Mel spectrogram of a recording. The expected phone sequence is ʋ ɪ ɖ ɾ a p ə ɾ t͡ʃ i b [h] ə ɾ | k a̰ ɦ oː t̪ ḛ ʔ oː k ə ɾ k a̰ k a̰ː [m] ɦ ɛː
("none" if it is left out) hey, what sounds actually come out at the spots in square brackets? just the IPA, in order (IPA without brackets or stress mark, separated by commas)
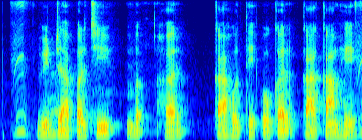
h, m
